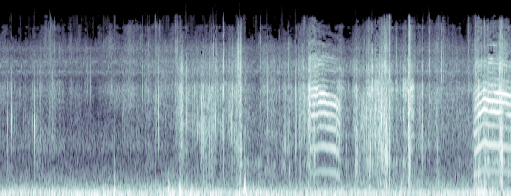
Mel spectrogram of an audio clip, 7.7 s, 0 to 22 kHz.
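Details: Stray ginger tabby cat approaching a man as if asking for protection, filmed on a GoPro HERO8; two clear meows, the first near the middle and the second at the end, each a short, bright cry that rises then falls, over low rumbling background noise.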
